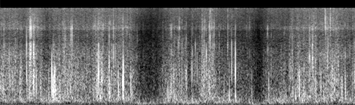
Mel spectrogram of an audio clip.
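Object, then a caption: Soft-filled faux fur pillow. Fingers grab and scratch the corner of a large, soft-filled grey faux fur pillow. The result is quiet, bright, crackly rustling in uneven bursts with short dips between them.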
